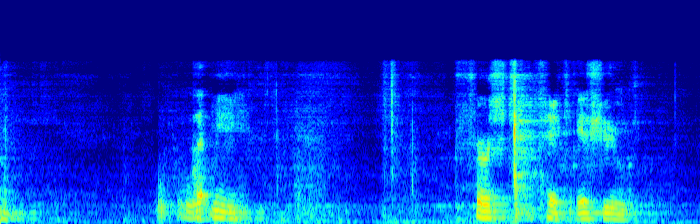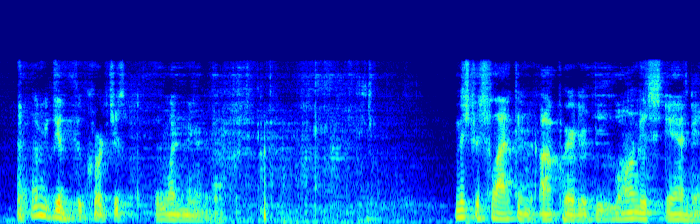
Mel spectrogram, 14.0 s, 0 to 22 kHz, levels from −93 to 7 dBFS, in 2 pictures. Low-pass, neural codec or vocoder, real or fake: 7.2 kHz; codec, 32 kHz, 1.9 kbps, SNAC; fake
